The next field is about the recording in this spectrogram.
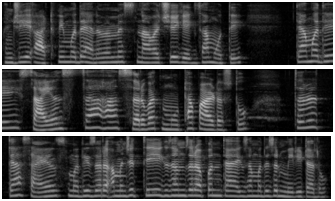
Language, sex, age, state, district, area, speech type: Marathi, female, 18-30, Maharashtra, Akola, urban, spontaneous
